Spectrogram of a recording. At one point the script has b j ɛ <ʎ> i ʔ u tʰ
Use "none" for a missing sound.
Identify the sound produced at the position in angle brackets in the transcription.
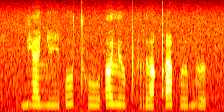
ʎ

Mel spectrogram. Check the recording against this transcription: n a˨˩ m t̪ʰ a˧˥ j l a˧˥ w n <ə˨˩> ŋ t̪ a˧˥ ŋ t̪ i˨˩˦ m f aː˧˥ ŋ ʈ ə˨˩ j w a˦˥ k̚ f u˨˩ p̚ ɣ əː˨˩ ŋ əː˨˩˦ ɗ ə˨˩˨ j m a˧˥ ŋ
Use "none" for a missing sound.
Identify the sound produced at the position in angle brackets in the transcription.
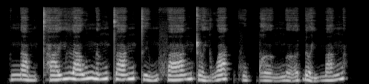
ə˧˥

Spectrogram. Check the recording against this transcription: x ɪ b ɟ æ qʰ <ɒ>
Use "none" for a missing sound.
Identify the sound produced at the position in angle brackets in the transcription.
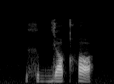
ɑ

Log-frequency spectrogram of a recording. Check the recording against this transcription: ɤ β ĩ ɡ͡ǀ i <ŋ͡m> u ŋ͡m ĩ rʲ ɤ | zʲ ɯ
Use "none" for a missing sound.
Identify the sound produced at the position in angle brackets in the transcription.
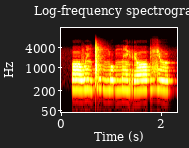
ŋ͡m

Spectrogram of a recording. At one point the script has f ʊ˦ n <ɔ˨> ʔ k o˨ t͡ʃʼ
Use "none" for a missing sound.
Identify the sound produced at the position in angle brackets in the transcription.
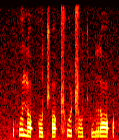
ɔ˨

